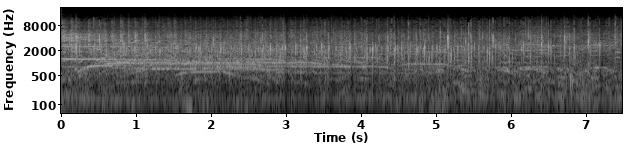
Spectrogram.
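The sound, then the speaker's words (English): A crowd applauds and cheers steadily throughout for both teams at the 2023-2024 All-Conference Tournament, including runner-up Battle Creek Bears, dense clapping mixed with shouts and whistles, sustained and fairly loud without letting up. “Battle Creek Bears, outstanding job. Give them a big round of applause.”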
